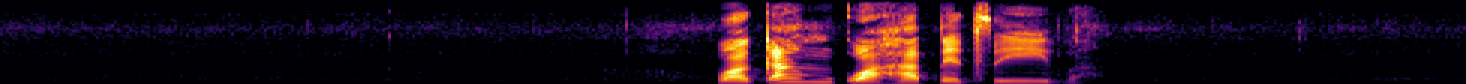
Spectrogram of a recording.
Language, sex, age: Northern Sotho, female, 23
